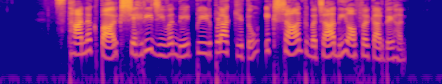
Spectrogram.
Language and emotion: Punjabi, happy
